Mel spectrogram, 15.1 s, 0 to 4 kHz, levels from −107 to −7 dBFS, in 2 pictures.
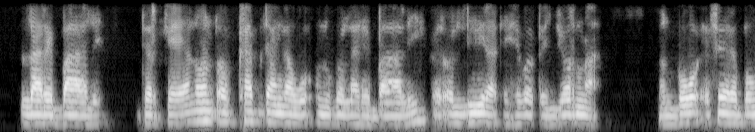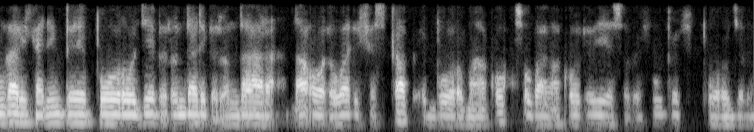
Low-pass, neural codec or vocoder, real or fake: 3.6 kHz; codec, 16 kHz, 4 kbps, FreqCodec, smaller model; fake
